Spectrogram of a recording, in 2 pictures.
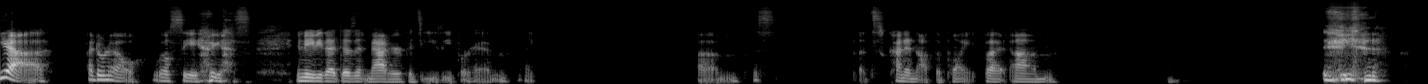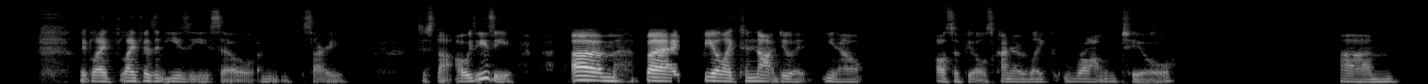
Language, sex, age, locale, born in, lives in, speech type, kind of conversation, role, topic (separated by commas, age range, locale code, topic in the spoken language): English, female, 40-44, en-US, United States, United States, conversation, advice, user, How can I improve communication in my long-term relationship?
